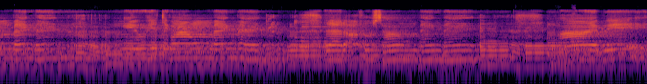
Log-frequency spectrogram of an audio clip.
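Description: An eight-year-old girl singing a slow ballad with vibrato, accompanied only by electric guitar.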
